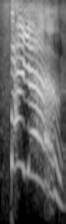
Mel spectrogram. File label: "fire", American; Worms Armageddon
